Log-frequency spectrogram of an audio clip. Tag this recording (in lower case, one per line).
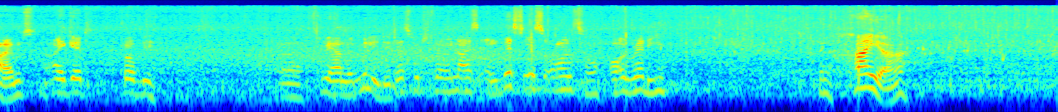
speech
